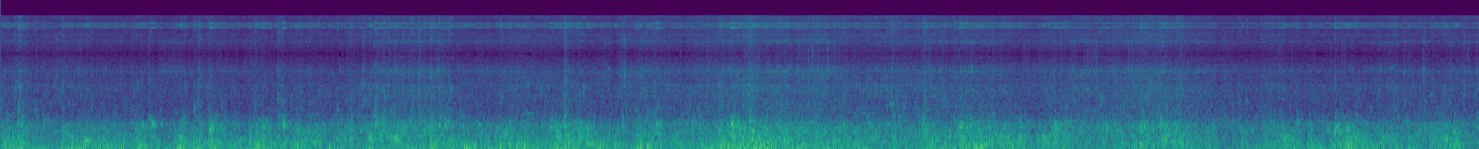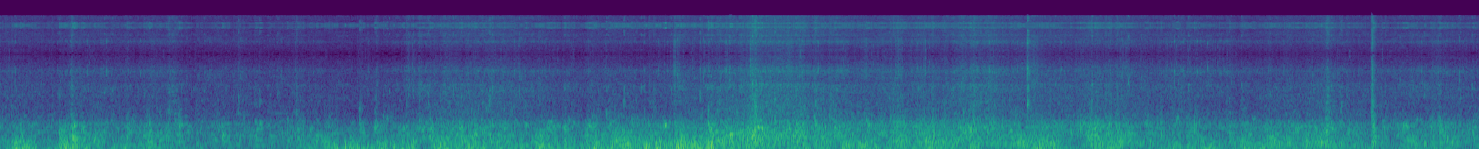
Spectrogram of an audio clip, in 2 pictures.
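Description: Wind buffeting the microphone aboard a small boat on the sea, a gusting low rumble that rises and falls, easing briefly a little past halfway.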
